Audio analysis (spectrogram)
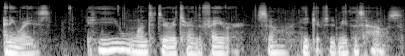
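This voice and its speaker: A tender immortal vampire boyfriend , played by a man, murmurs in a very deep, creaky voice. He takes his time, soft, breathy and affectionate with a gentle tease, as in a close ASMR roleplay. A faint noise sits behind him. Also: measured pace. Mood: relaxed, casual. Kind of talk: intimate ASMR audio roleplay. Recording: faint background noise, crackling fireplace ambience.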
